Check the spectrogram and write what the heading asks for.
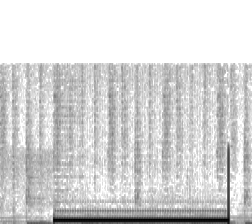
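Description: A single steady telephone dial tone sounds loud and clear for nearly two seconds as a Hungarian radio show calls its listener of the day. It then cuts off abruptly with a short click, over faint background murmur.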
